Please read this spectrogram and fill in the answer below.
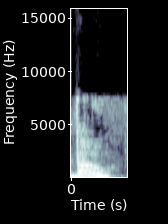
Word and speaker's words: BO: It's bo. That's pronounced bo. Well, yeah, but you got to It's not pronounced bow and it's not spout bow.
